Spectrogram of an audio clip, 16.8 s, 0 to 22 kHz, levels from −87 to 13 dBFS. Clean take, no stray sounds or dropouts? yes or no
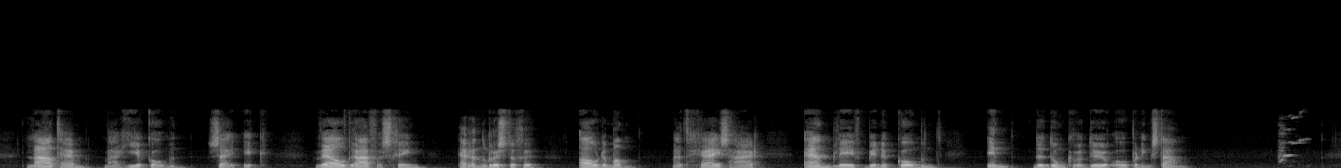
no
